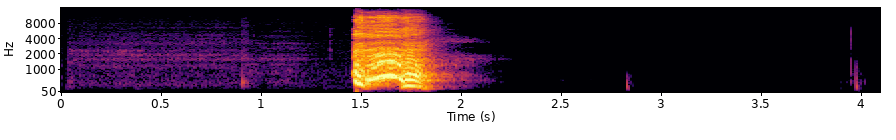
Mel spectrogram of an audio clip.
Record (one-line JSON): {"cough_length": "4.1 s", "cough_amplitude": 32274, "cough_signal_mean_std_ratio": 0.23, "survey_phase": "alpha (2021-03-01 to 2021-08-12)", "age": "45-64", "gender": "Male", "wearing_mask": "No", "symptom_none": true, "smoker_status": "Never smoked", "respiratory_condition_asthma": false, "respiratory_condition_other": false, "recruitment_source": "REACT", "submission_delay": "1 day", "covid_test_result": "Negative", "covid_test_method": "RT-qPCR"}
